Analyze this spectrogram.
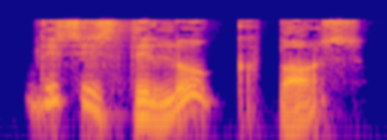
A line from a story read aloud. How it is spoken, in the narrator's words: he said in an injured tone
